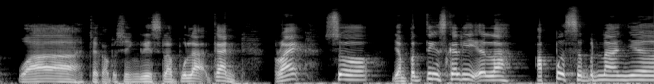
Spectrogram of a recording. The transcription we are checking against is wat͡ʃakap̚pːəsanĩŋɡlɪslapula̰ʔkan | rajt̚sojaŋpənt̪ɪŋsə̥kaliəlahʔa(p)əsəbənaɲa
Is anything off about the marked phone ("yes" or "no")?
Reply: no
